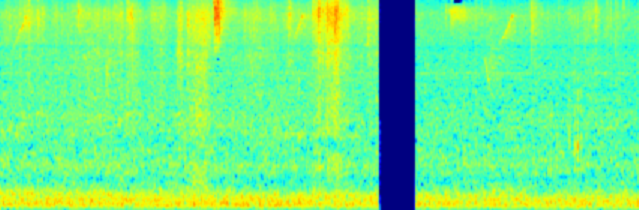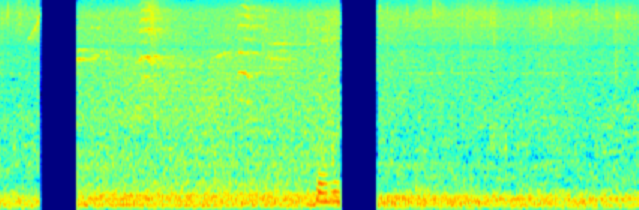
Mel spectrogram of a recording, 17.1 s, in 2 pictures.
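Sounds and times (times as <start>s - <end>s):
sharp rustling crackles: 0.0s - 5.1s.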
